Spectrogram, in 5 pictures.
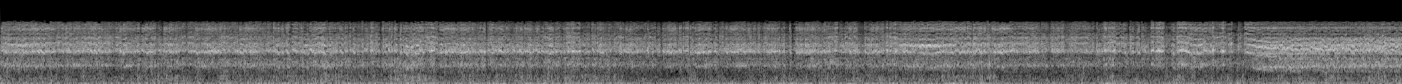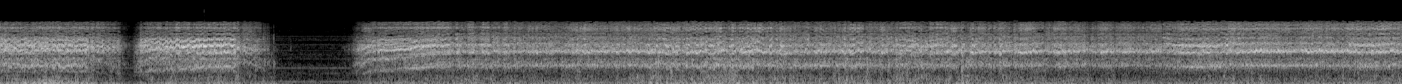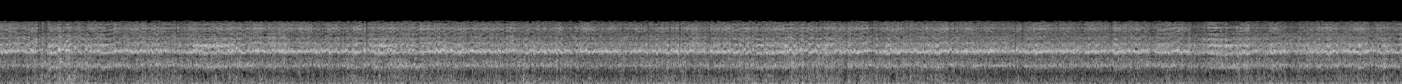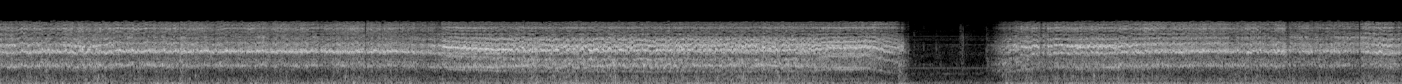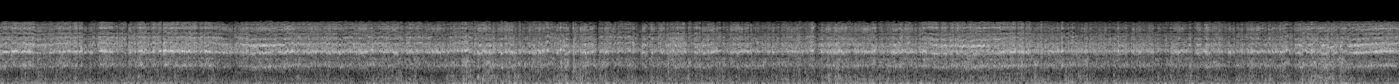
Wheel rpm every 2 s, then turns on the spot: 230, 240, 240, 230, 230, 230, 210, 140, 90, 220, 230, 230, 230, 230, 230, 230, 230, 230, 240, 230, 230, 230, 230, 200, 190, 90, 190, 230, 230, 230, 230, 230, 230, 230, 230.
50-52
